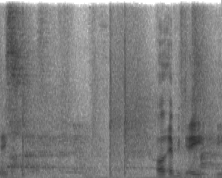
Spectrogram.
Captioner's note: background gym noise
